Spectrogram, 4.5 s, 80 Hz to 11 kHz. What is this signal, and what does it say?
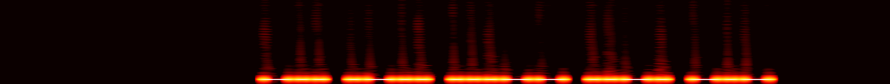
Morse code, heard as a keyed tone, about 28 wpm, 700 Hz. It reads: DL3FK
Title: DXCC-100 Call Signs - 5 Characters - 28wpm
